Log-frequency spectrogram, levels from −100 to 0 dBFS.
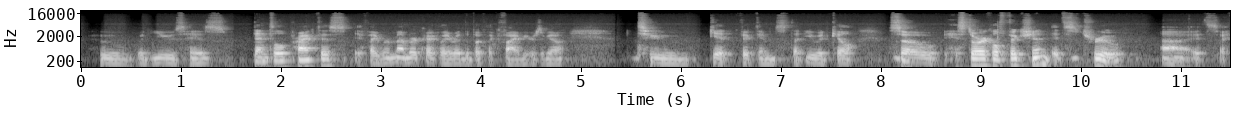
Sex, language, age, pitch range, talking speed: male, English, 30-49, 90-115 Hz, 160 wpm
